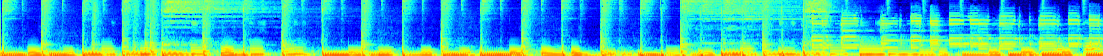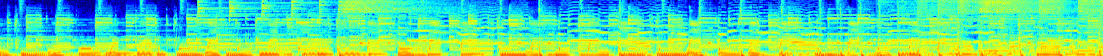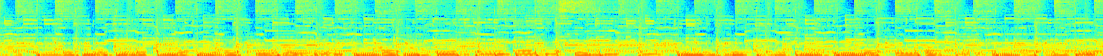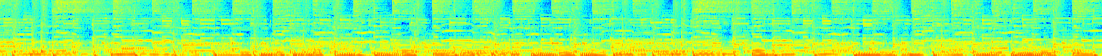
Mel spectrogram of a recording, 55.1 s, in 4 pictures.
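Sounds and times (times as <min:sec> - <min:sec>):
instrumental disco music: 0:00.0 - 0:55.1.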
